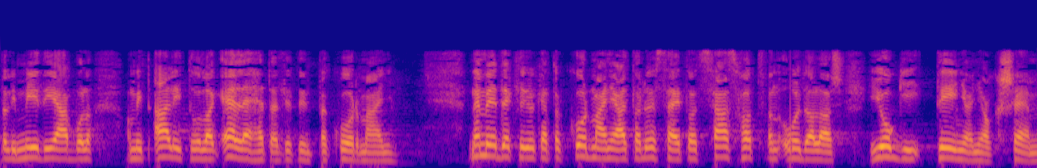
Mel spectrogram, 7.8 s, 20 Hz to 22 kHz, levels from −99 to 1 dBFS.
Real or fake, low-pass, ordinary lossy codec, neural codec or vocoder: real; 7.2 kHz; none; none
